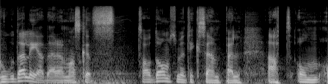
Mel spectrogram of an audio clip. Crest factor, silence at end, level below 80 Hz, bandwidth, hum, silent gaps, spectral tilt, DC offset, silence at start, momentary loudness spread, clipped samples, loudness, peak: 20 dB; 0 s; -38 dBFS; 16.5 kHz; none; none; -4.5 dB/octave; under 0.1%; 0 s; 5 LU; under 0.1%; -21 LUFS; 0 dBFS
